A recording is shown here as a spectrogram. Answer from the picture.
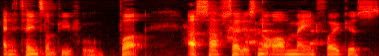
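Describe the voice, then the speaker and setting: A man's very deep, low voice with a southern English accent, fairly quick and fairly even in intonation, on a very clean recording with a silent background. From southern England (Sussex, near Brighton). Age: 20s. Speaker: podcast co-host. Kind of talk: casual chat. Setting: home studio in living room.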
